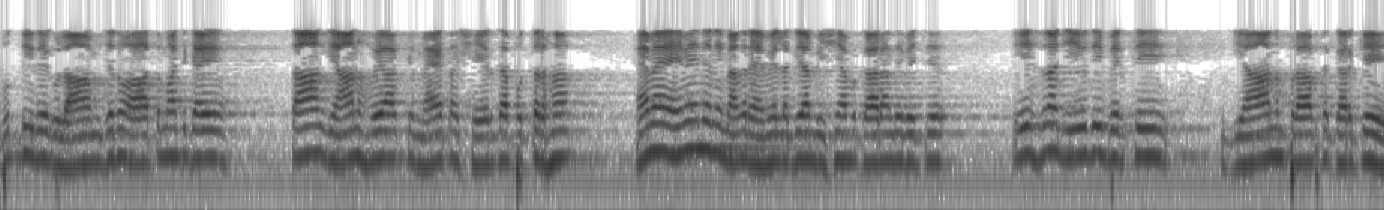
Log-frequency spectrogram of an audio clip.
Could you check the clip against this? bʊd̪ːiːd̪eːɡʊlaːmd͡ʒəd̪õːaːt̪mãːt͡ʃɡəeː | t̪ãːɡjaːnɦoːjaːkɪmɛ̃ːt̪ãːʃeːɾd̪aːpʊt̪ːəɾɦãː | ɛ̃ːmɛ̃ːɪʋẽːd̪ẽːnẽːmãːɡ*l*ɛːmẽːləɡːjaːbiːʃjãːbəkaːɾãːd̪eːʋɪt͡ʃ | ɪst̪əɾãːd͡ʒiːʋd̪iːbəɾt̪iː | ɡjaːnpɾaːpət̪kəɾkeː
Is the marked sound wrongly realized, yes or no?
yes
